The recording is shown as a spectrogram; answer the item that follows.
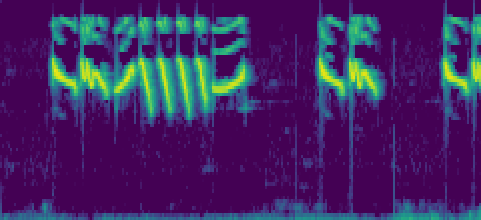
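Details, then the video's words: Japanese white-eye in the líu chòe singing style, a clean file for teaching young birds: a quick phrase of high looping whistles and five fast descending sweeps, followed by two short whistled bursts after a pause. "Luyện Giọng - Ép Giọng Khuyên Líu Choè"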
